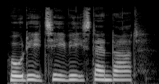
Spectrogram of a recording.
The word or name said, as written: hdtv-standard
